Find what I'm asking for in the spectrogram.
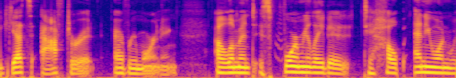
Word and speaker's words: LMNT: I'd like to thank another sponsor of the podcast, and that's Element, pronounced Element, but actually spelled L-M-N-T.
